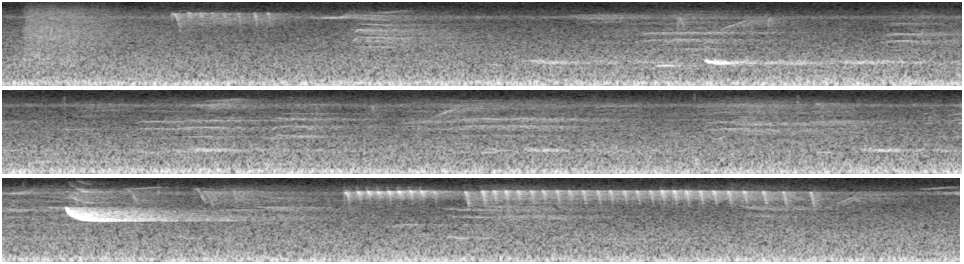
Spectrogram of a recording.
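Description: Forest ambience with birds calling throughout. About ten seconds in, one loud, sharp call drops quickly in pitch. A high buzzing trill follows for about two seconds.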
